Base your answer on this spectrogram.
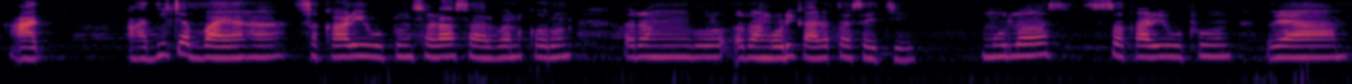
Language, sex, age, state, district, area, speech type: Marathi, female, 30-45, Maharashtra, Thane, urban, spontaneous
